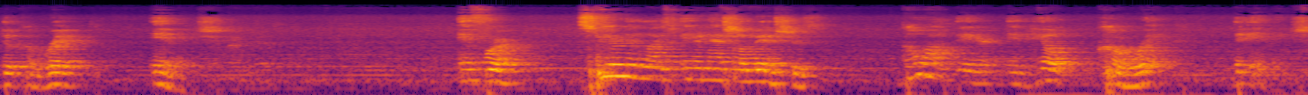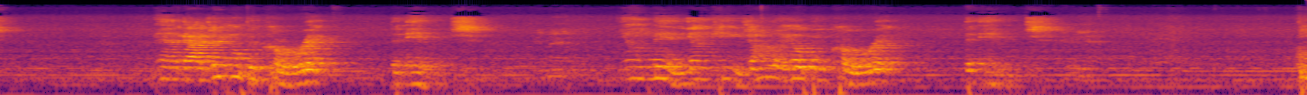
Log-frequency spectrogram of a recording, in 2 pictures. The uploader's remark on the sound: LIVE from Spirit & Life International Ministries!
